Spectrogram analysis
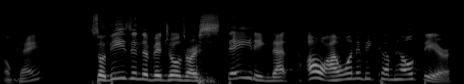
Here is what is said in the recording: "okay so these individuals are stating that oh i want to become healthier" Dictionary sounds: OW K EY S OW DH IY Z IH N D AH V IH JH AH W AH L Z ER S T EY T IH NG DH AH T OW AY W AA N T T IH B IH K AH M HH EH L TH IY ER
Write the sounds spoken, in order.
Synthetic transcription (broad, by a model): OW K EY S OW DH IY Z IH N D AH V IH JH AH W L Z ER S T EY T IH NG DH AH T OW AY W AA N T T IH B IH K AH M HH EH L TH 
